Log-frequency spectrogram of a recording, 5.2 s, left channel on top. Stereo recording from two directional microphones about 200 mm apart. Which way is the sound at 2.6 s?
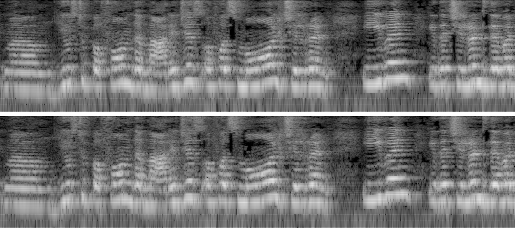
20° left (ahead or behind).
